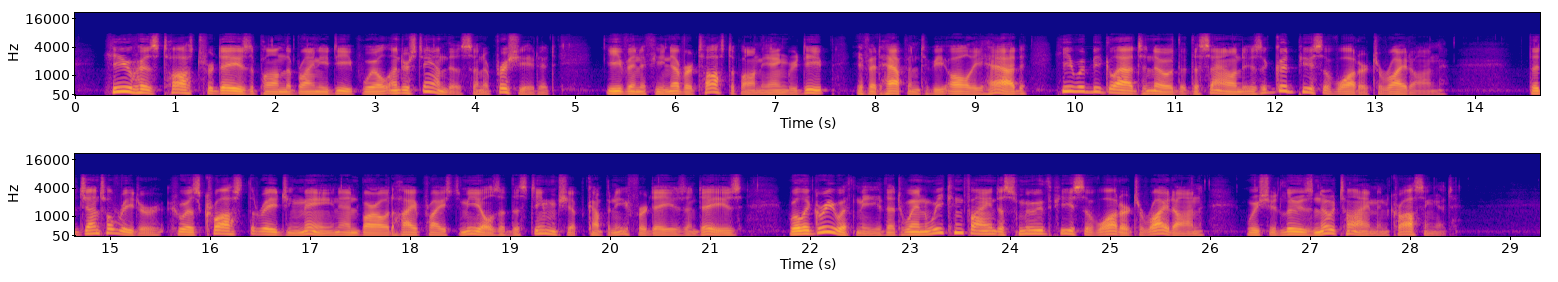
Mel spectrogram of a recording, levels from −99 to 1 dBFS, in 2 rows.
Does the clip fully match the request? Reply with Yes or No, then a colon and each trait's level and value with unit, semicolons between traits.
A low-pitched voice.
Yes: low, 105 Hz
